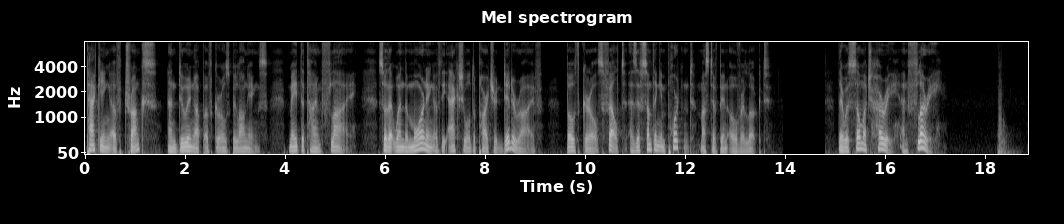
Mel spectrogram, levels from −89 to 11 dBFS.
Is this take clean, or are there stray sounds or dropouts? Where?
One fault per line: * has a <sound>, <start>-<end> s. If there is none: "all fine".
* has a thud, 18.2-18.7 s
